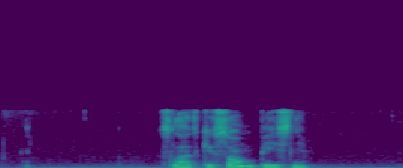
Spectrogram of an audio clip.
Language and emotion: Russian, neutral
